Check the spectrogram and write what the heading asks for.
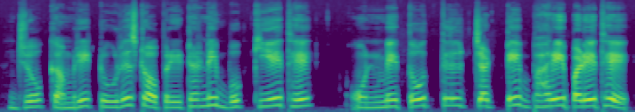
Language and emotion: Hindi, disgusted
